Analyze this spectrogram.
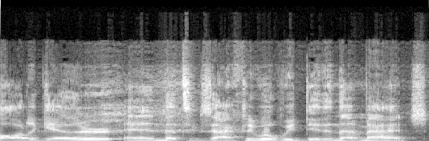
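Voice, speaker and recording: Over noticeable background noise, a man talks at a moderate pace in a fairly low pitch with monotone, flat intonation. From Texas, Rio Grande Valley. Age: 30s. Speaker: professional wrestler. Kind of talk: casual chat.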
